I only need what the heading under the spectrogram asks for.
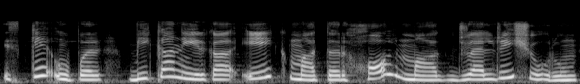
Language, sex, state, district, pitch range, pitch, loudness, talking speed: Hindi, female, Rajasthan, Bikaner, 210-275 Hz, 225 Hz, -12 LUFS, 95 wpm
